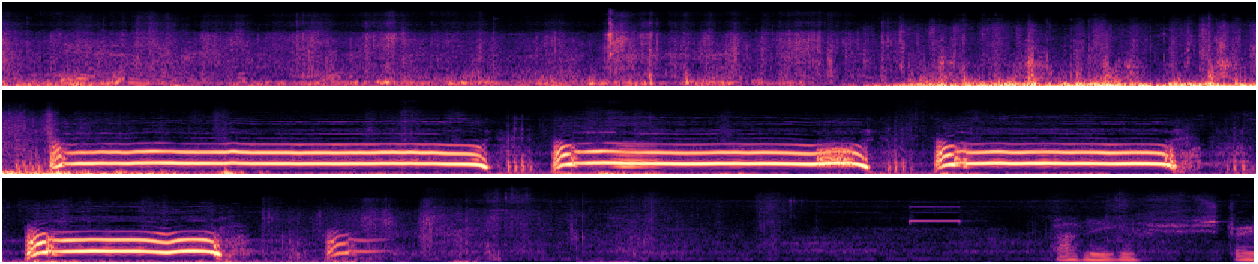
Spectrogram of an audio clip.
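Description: Blood-trailing hound baying close to the microphone: four long, steady howls of a second or two each, then a short one, the bay a tracking dog gives when it has a wounded deer stopped. Before the baying, brush rustling and wind on the microphone.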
